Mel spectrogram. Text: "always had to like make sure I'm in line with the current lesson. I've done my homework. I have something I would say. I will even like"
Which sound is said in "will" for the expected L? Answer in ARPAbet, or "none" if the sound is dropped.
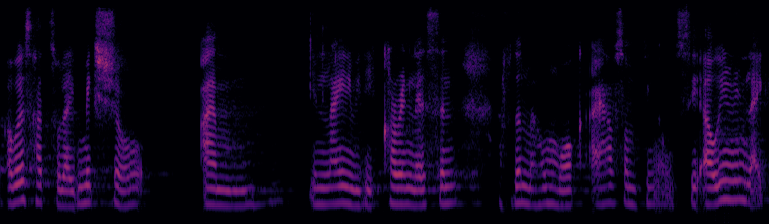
W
